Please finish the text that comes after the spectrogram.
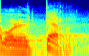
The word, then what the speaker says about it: Voltaire: abogado francés se escribe bolt aire pero se pronuncia a voltaire bueno es un personaje contradictorio si se quiere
